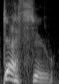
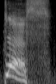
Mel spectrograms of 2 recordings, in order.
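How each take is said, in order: First: The final u vowel is clearly pronounced. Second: The final u vowel is dropped. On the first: The speaker calls it wrong. "make sure you say it wrong" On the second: The speaker calls it right. "It should be said Des"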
